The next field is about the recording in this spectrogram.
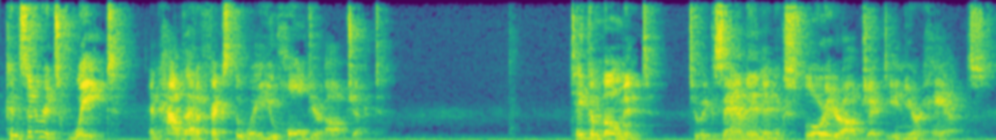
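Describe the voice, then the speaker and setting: A man working as a theater educator, guiding listeners through an exercise with measured, step-by-step instructions and pauses. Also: medium pitch, sing-song. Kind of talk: instructional demonstration, guided exercise. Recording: echoey room with faint background noise.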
